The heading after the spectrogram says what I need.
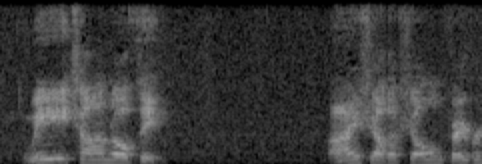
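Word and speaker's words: וְחַנֹּתִי: Here, it would be we ha no thi, but the correct pronunciation is we chan no thi. Chan, not H, but CH.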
